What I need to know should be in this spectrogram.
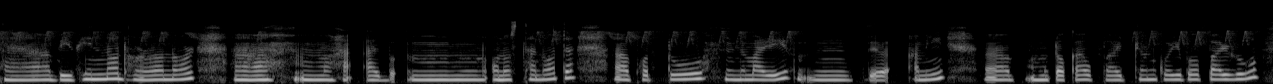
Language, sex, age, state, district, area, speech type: Assamese, female, 18-30, Assam, Lakhimpur, rural, spontaneous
